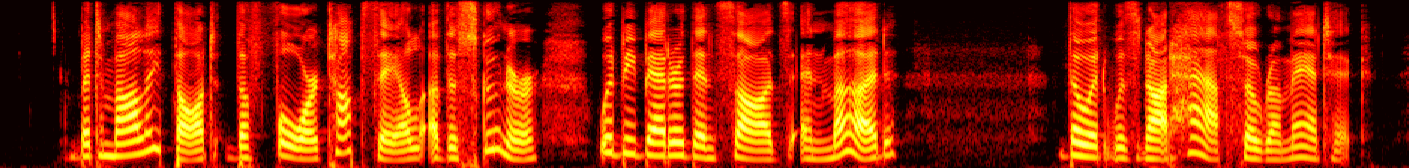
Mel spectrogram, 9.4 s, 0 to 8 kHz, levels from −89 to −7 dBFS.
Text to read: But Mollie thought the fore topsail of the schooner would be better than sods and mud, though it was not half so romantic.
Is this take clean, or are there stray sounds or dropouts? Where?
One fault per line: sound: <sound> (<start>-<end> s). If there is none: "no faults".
no faults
